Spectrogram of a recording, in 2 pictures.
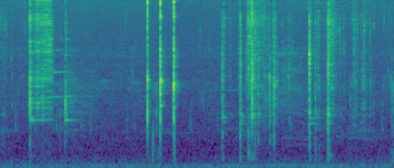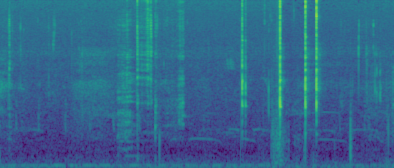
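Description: Steel spoon clinking against a steel bowl while scooping curry: a scatter of short, sharp clinks at irregular intervals, with quiet between them.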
